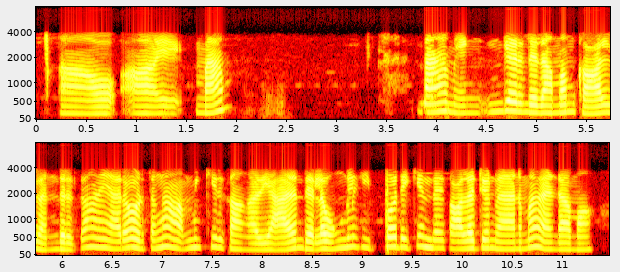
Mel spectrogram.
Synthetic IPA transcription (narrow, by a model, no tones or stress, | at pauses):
aːoː | maːm | maːmɛɪŋɡɐɪɾɯnd̪ɐðaːmaːmkaːlʋɐnd̪ɪɾɯkːɯaːnãːjaːɾoːɔɾɯt̪ːɐŋɡɐɐmɪkːɪɾɯkːaːŋɡɐːðɯjaːɾɯnd̪ɛlːɐʊŋɡɐɭɯk̬ːɯɪpːoːt̪ɐkːɯɪnd̪ɐkaːlɐʈːɪjʊnʋeːɳɯmaːʋeːɳɖaːmaː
